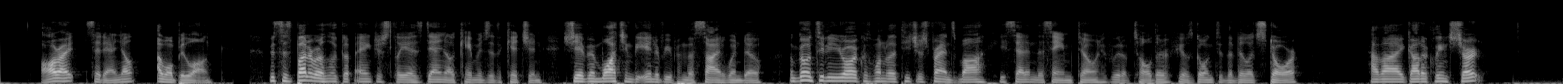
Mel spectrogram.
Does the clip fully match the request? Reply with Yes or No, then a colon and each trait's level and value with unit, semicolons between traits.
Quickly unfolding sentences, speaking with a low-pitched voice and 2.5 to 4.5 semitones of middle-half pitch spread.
No: fast, 245 wpm; low, 110 Hz; average, 4.9 semitones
